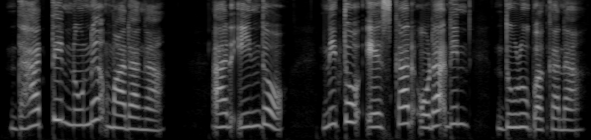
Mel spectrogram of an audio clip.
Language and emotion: Santali, sad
